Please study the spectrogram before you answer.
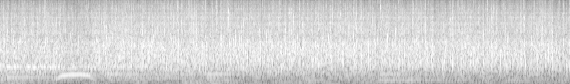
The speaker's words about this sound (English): Come on, give the Lord a clap offering, everybody. Thank you.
